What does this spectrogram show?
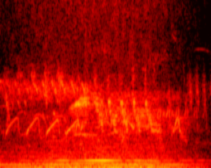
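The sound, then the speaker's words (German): Birdsong fills the scene, a steady stream of quick, high twittering chirps and sweeping whistles over a low background rumble, with no pauses and no voices. “Gut eine Woche noch kann jeder helfen, den Klang der Vogelwelt zu dokumentieren.”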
